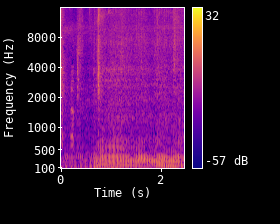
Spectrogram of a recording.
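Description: Rusi trail motorcycle engine climbing a steep dirt hill. It pulses at low revs at first, then grows suddenly louder about a second in, the revs rising and falling under load.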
